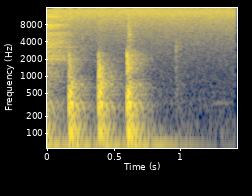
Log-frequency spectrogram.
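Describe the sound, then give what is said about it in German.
Three firm, evenly spaced knocks on a wooden door, fairly loud, followed by a faint fourth tap and quiet room tone. “Hörst du? Ja. Mach nicht auf.”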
